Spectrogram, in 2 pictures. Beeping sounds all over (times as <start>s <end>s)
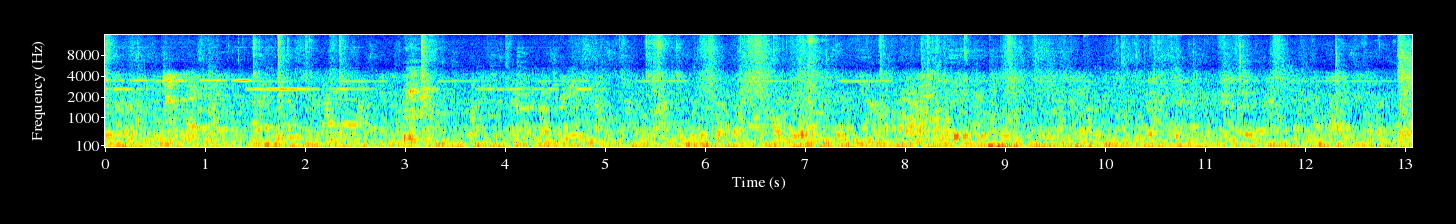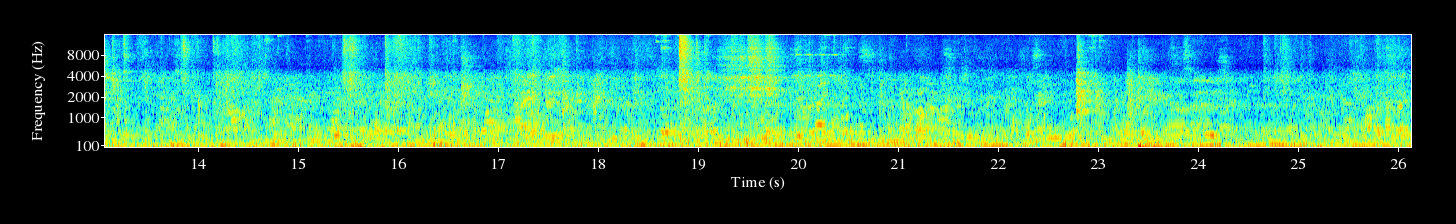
0.0s 8.3s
